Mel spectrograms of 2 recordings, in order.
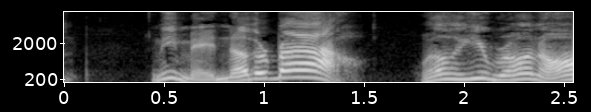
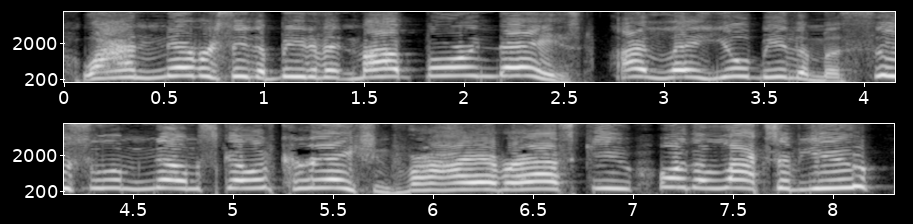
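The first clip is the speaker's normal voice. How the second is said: loud, higher scornful scolding; scornful outrage; 6 semitones higher, 6 dB louder than usual. Acted. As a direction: sneer at the very idea. Aunt mocks and rejects him.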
